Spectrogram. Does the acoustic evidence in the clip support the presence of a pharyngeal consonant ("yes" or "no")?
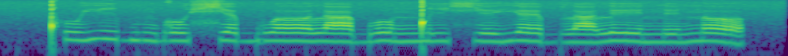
no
